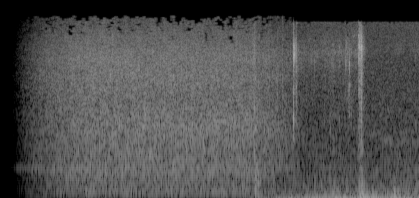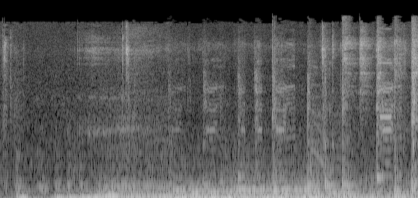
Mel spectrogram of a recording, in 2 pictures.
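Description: A steady hiss, then a few sharp clicks and a Nissan car's engine starting about four seconds in, under music whose heavy bass beat builds toward the end.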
